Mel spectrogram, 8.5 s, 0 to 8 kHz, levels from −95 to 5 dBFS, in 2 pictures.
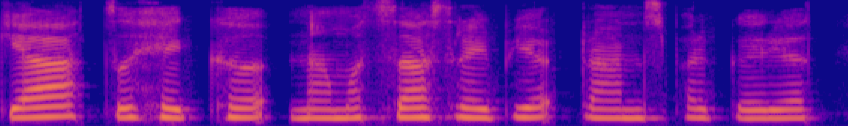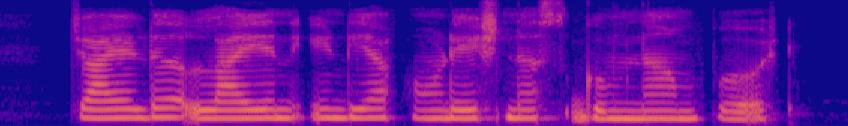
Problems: background sounds at intervals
